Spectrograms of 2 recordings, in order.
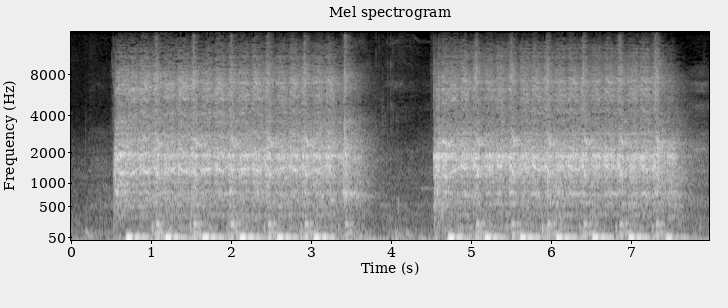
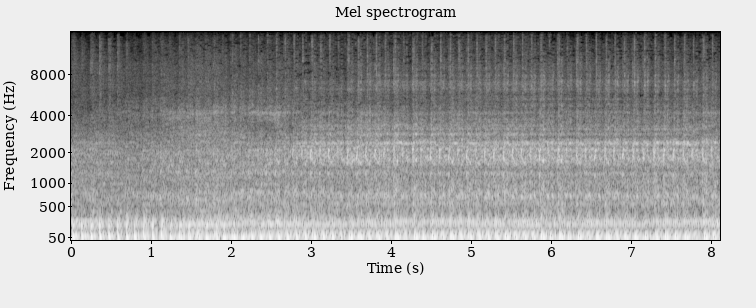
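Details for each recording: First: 2012 Honda XR650L, FMF Q4 exhaust, indoors after valve adjustment done for valve ticking: two long electric-start cranking bursts with even compressions but it never catches; owner thinks he ran the carburetor out of gas. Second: 2012 Honda XR650L, FMF Q4 exhaust, after valve clearance adjustment for valve ticking (valves previously too loose): steady, even single-cylinder idle thump with no top-end tapping, sounds a little better; normal idle.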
